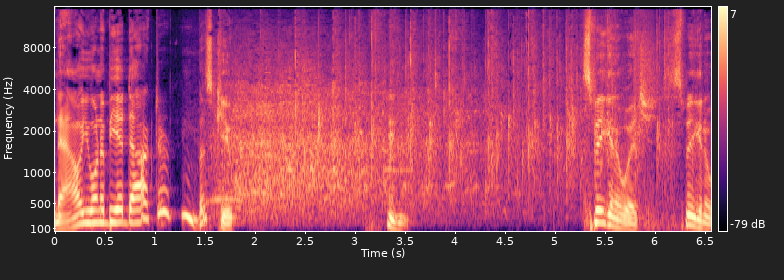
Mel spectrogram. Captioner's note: laughter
